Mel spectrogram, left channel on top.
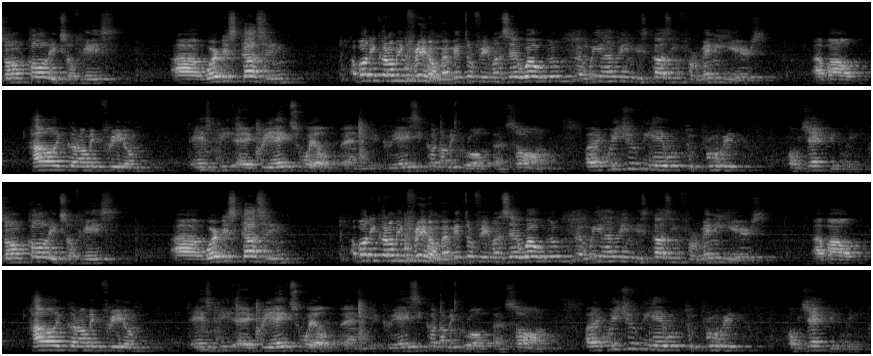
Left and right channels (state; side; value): normal; both; correlation 0.90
